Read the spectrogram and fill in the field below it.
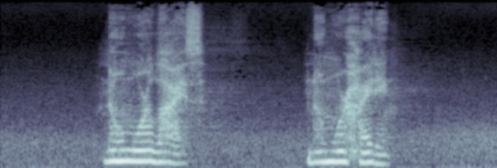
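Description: A young woman speaks calmly and firmly, close by.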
